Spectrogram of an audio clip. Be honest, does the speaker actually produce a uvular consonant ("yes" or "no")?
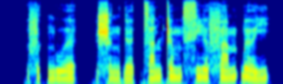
no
